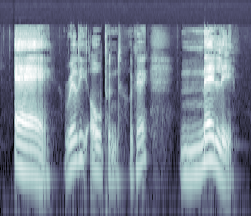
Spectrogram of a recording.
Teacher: accent circonflexe here on the top of E, and it will give you the sound E, really open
